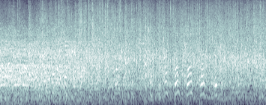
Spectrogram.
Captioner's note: audience applauding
